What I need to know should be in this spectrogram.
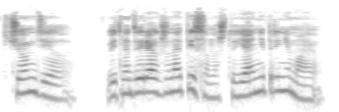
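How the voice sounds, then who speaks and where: A woman's voice: mid-range voice, brisk, darkish tone, no echo, studio quality, close to an everyday voice. A woman voicing an empty suit of an official that speaks curtly and haughtily. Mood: haughty. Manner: haughty, curt, irritable.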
